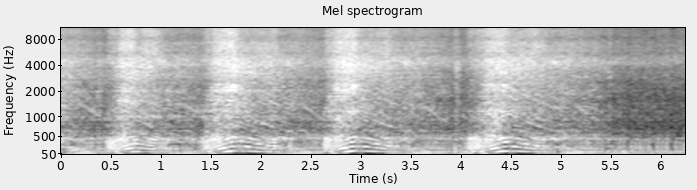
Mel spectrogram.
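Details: BMW R1200GSA twin after exhaust flapper valve removal (de-restriction): four quick throttle blips, each rising and falling cleanly with a deep, open burble between; the engine revs freely and sounds healthy.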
